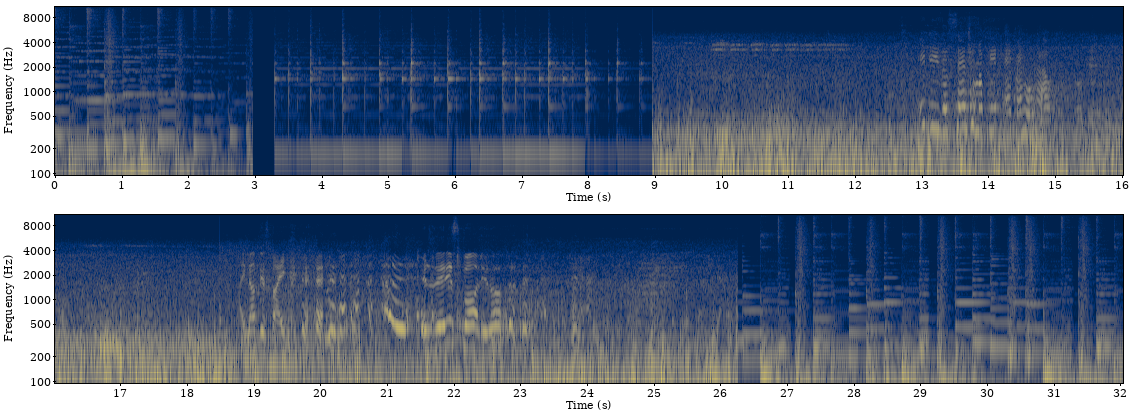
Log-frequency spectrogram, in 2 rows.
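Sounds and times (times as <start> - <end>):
street traffic noise: 9.0 - 26.3
wind on microphone: 9.0 - 26.3
scooter engine and road noise: 9.0 - 26.8.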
